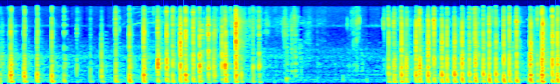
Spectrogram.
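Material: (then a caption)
Plastic. Fingertips and nails tap rapidly on a hollow, thin-walled, green-edged plastic Xbox DVD-style game case held in one hand close to the microphone. Around thirty short, dry clicks come in quick bursts, with a brief quiet pause in the middle before the tapping resumes.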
